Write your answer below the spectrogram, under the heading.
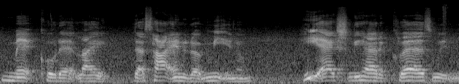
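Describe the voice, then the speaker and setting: The speech moves at a fairly quick pace with fairly even intonation, with audible room echo and noticeable background noise. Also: woman, fairly low pitch for a woman. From US South, Fort Lauderdale, Florida. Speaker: stylist. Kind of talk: casual interview.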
